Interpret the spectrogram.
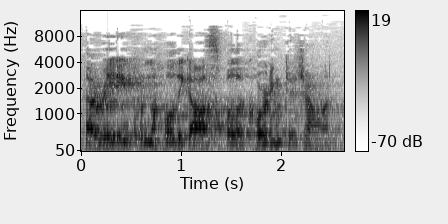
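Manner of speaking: low, solemn, measured liturgical proclamation; Gospel reading. Acted. Priest reads the Gospel to the congregation, solemn and low.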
